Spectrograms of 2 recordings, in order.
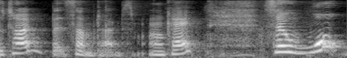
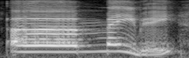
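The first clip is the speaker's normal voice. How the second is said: hesitant maybe; 10 semitones higher than usual. Retold or imitated. Imagined prospect's hesitant reply.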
